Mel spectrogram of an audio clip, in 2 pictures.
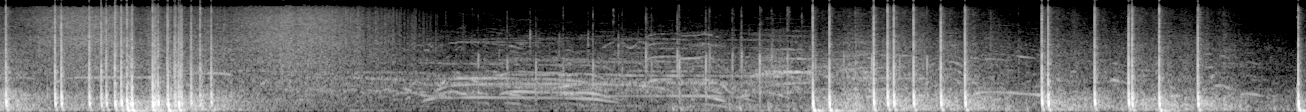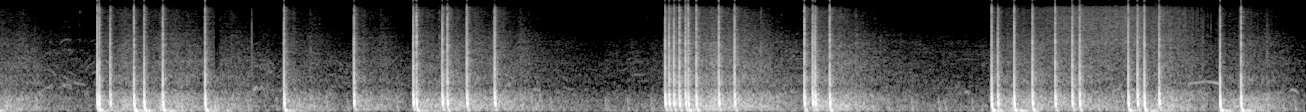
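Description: Fireworks bang and crackle in rapid bursts.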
